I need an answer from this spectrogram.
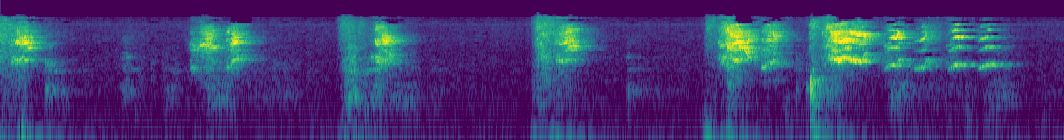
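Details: Great Dane, a giant dog breed, giving a series of breathy, broadband vocal bursts about every second and a half. The sounds then quicken into closely spaced, tonal yelping notes near the end.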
